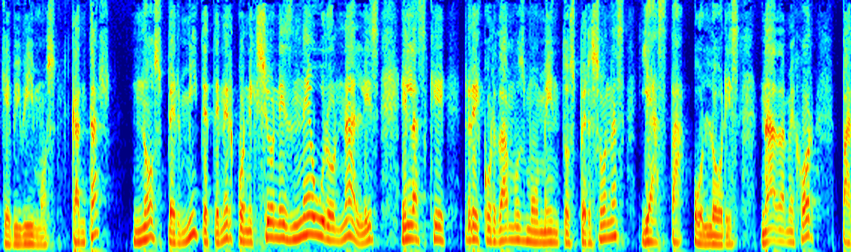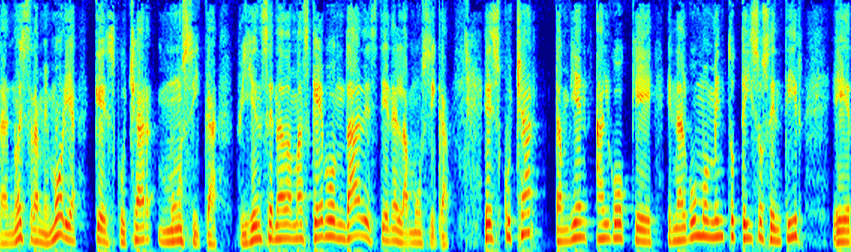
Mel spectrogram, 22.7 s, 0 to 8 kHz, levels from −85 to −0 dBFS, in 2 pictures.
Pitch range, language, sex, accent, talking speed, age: 125-180 Hz, Spanish, male, Mexican, 115 wpm, 50-69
